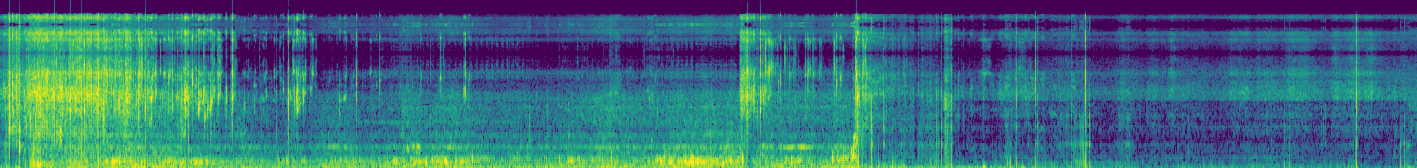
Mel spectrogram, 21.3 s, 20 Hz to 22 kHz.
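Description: Sea water rushing and splashing over an action camera held at the surface beside a moving inflatable boat, loudest in the first few seconds. It turns to muffled gurgling and rumbling while the camera is under water, with two brief splashes as it breaks the surface. About 16 seconds in it drops to quieter lapping.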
